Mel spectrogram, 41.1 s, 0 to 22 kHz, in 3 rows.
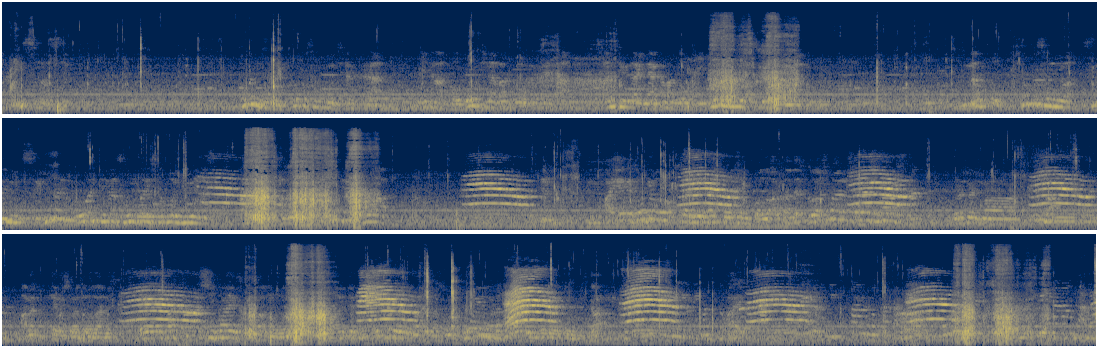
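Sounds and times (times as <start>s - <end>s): cat meowing: 16.1s - 17.3s, 19.4s - 20.4s, 22.0s - 23.0s, 24.2s - 25.2s, 26.5s - 27.4s, 28.8s - 29.9s, 31.8s - 32.6s, 33.6s - 34.4s, 35.1s - 36.0s, 36.6s - 37.7s, 38.6s - 39.6s.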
